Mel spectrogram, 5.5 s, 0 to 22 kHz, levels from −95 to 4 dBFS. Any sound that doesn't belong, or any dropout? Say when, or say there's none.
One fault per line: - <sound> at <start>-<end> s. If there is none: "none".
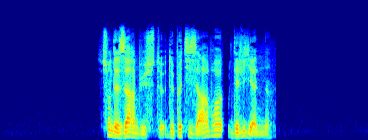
none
